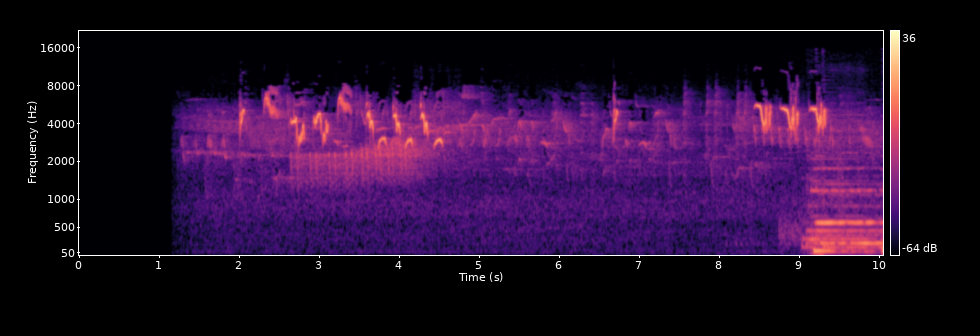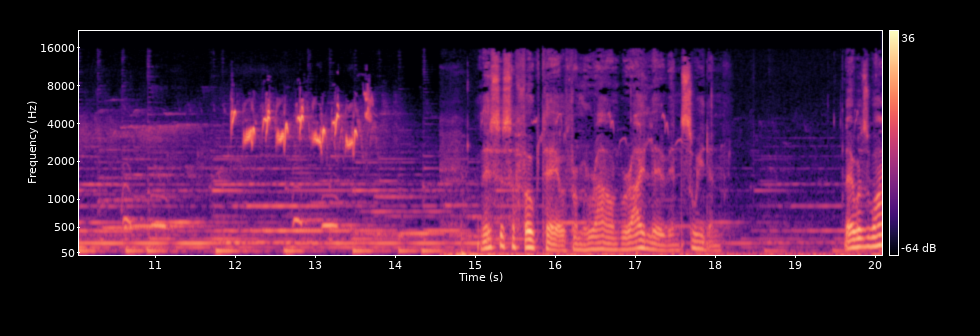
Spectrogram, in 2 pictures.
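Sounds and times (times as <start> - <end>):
birds chirping: 1.2 - 20.0
music with low held notes: 9.0 - 20.0.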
